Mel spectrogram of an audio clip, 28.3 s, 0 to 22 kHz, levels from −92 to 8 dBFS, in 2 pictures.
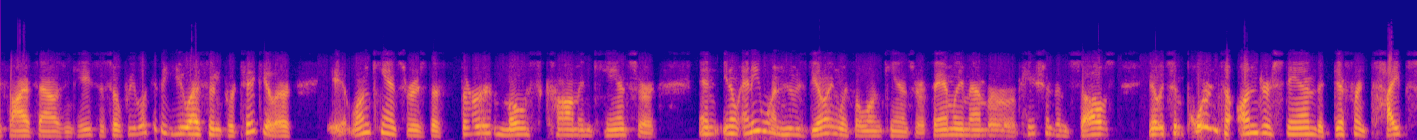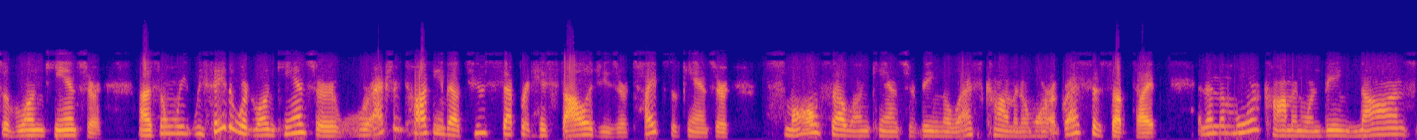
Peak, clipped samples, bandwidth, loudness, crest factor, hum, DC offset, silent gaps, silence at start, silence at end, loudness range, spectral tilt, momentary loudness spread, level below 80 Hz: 0 dBFS; under 0.1%; 4.9 kHz; -18 LUFS; 18 dB; none; under 0.1%; none; 0 s; 0.1 s; 4 LU; -9.5 dB/octave; 9 LU; -52 dBFS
